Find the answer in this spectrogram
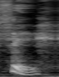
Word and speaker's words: fossa: Aren't they pronounced foosh? Yes, they are, but most English-speaking people still say fossa because we still work in English on things.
